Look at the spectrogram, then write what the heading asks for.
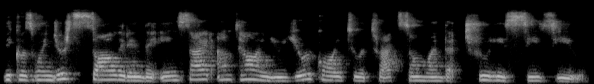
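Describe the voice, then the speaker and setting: A woman's voice: mid-range voice, steady tone, moderate pace. A woman from Colombia, a relationship coach and author, speaking earnestly as an interview guest, often repeating words as she searches for them.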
